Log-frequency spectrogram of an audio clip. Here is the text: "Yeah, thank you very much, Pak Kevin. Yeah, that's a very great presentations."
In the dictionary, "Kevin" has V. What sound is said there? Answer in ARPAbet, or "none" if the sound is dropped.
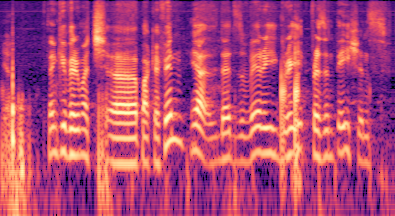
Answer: F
